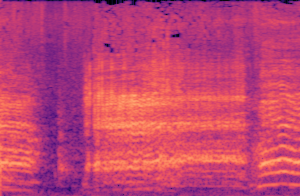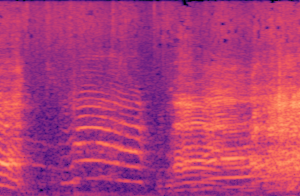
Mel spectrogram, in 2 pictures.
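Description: A sheep bleats several times, each a wavering, nasal baa with rich harmonics.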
